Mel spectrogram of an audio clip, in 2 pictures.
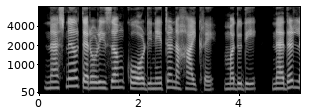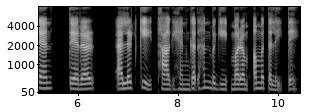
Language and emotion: Manipuri, neutral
